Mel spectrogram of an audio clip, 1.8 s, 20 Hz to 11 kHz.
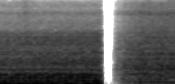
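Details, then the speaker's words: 2017 Hyundai Grandeur IG LPG, one owner, hood open with camera about 15 cm from the engine: quiet, smooth low idle rumble with no stumble or misfire, even engine sound; normal idle. "카메라랑 엔진의 거리는 한 15cm 정도 되는데 굉장히 조용하죠네 엔진 부조연상 전혀 없고요 엔진 소리가 고르게 나고 있다는 점 말씀을 드릴 수가 있습니다"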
